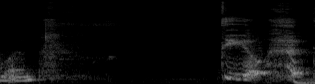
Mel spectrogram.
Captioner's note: laugh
